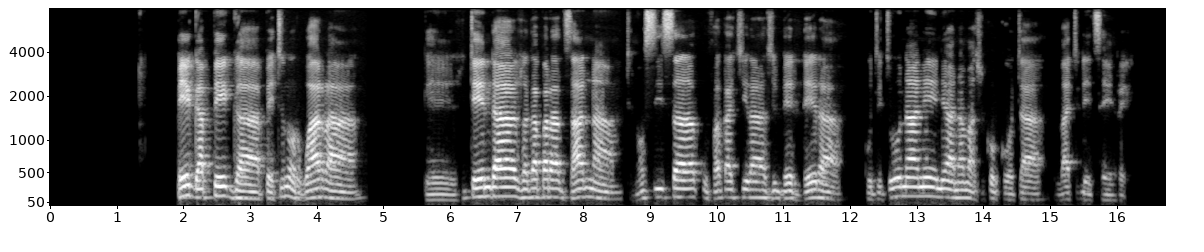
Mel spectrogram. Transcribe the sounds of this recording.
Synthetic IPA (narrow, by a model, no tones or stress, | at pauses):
pe̞ɡʱapeɡʱapetino̞rwara | ŋɡeʐite̞ndaʐakapaɾad͡zanatino̞sisakuvakat͡ʃiɾaʐibʱe̞ɮe̞ɾa | kutitionanene̞ʋanamaʐiko̞ko̞ta | ʋatiɗe̞t͡se̞ːrḛ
